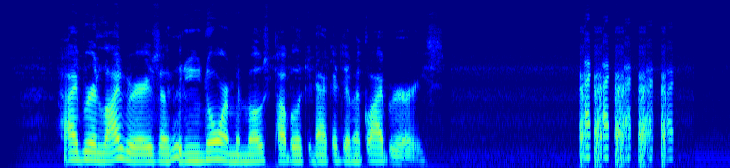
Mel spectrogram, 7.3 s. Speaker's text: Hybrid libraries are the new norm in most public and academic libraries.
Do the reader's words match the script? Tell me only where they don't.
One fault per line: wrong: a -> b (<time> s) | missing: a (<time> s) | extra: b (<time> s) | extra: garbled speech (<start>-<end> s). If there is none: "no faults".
no faults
